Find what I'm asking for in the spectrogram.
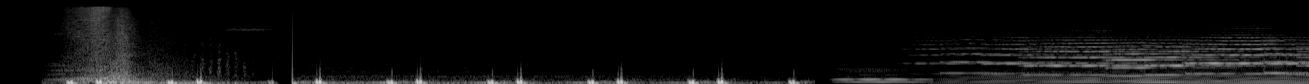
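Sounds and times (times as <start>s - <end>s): whoosh: 0.5s - 2.8s
heartbeat thumps: 0.6s - 8.2s.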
